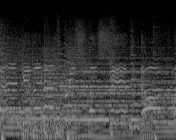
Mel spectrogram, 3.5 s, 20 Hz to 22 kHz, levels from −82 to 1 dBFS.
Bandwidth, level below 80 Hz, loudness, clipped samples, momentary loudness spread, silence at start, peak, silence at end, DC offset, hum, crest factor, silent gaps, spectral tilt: 16 kHz; -52 dBFS; -34 LUFS; under 0.1%; 2 LU; 0 s; -22 dBFS; 0 s; under 0.1%; none; 14 dB; none; -3.5 dB/octave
